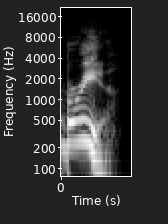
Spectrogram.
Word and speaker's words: Berea: Am I saying Berea or Berea?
